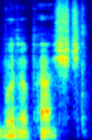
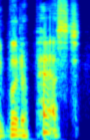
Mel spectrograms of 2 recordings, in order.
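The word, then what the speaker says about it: Budapest: And you know, it's interesting because people they mispronounce a lot of times Buddhap Pesh because people will say Buddha Pest and Hungarians It's not pest. It's Pest. It's Pesh. Yeah.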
